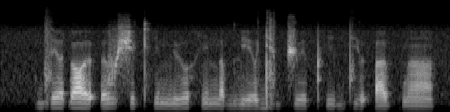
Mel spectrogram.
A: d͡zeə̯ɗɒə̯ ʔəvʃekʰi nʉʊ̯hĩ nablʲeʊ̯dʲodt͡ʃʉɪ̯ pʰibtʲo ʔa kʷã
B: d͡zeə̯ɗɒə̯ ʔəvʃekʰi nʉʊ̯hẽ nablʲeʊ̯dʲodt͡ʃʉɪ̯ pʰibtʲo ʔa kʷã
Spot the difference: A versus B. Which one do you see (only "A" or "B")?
A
